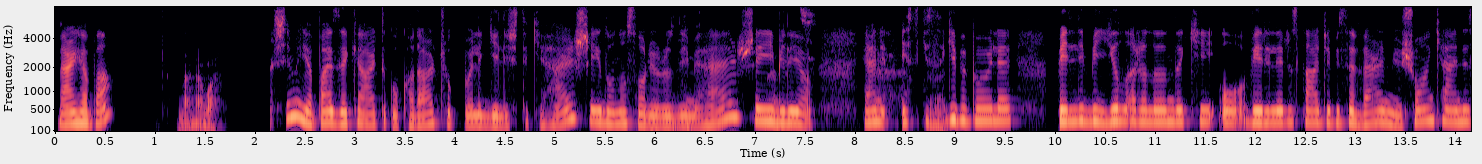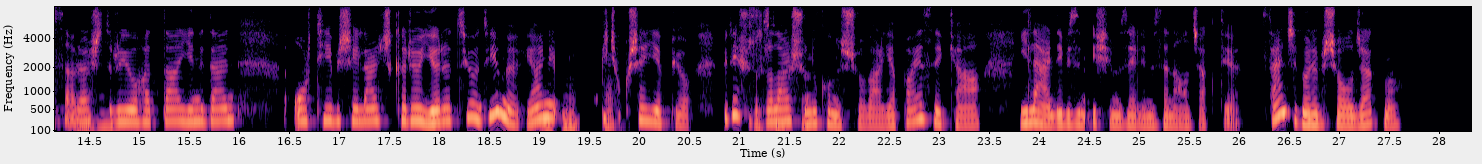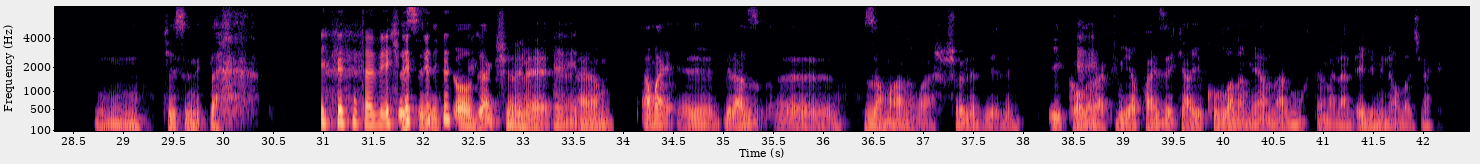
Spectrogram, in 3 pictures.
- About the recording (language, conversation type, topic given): Turkish, unstructured, Sence yapay zekâ işsizliği artırır mı?
- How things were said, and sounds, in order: static; other background noise; chuckle; laughing while speaking: "Evet"; tapping; giggle; chuckle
